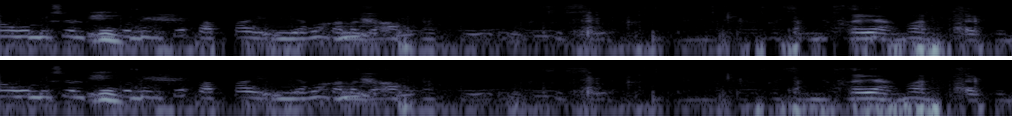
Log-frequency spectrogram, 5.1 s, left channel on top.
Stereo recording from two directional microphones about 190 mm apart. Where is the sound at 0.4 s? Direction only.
20° left (ahead or behind); by 2.0 s centre (ahead or behind).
